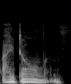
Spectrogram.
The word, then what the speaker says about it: Eidolon: It's Eidolon. It's dang. That's why his name rhymes with colon.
